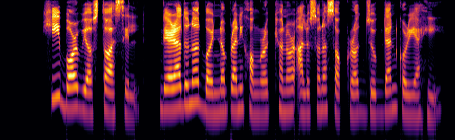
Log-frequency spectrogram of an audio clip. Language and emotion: Assamese, neutral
